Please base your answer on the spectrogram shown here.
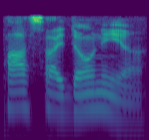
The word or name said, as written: Poseidonia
